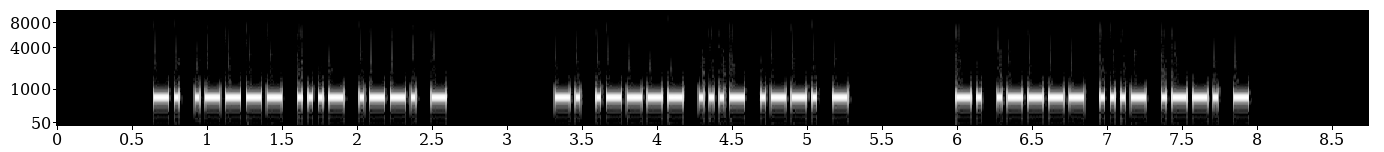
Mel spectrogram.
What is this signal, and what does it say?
Morse code, heard as a keyed tone, about 36 wpm, 700 Hz. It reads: N1VPT N1VPT N1VPT
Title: USA Call Signs - 5 Characters - Repeated 3x - 35wpm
